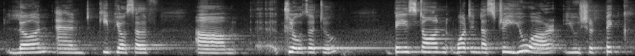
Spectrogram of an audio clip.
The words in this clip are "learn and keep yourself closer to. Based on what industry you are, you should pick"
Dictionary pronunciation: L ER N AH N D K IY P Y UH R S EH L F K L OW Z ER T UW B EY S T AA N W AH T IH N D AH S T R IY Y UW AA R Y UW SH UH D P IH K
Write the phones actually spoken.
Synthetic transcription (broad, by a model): L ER N AH N D K IY P Y UH R S EH L F K L OW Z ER T UW B EY S T AA N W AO T IH N D AH S T R IY Y UW AA R Y UW SH UH D P IH K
